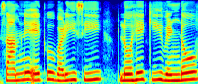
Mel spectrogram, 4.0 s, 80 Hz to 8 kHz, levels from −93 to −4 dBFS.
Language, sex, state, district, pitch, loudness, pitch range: Hindi, female, Madhya Pradesh, Bhopal, 235 Hz, -11 LUFS, 215-245 Hz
